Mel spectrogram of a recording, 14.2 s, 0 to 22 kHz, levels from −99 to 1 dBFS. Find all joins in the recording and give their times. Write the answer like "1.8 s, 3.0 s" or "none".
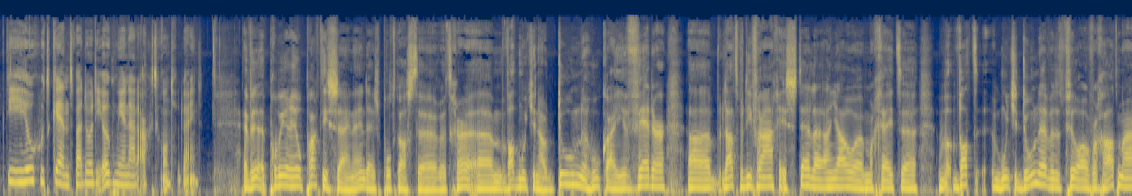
none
